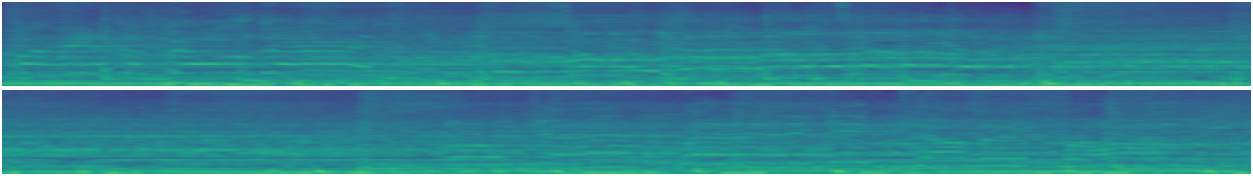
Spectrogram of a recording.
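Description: A large concert crowd screams and shrieks continuously, many high-pitched voices overlapping into a loud, sustained wall of sound with no break for the whole stretch.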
